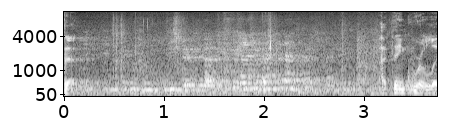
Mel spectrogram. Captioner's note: laughter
